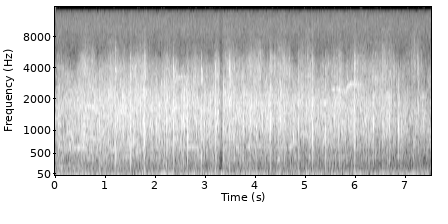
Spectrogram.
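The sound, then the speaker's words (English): Loud, sustained audience applause with dense overlapping claps and occasional cheers or shouts, holding steady for the full length without pause. “Now, I, I, had people applause just like that for about 10 times before she finally said to me at one of our debates,”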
